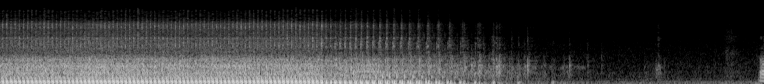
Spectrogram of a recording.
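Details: Mountfield HP454 lawnmower unused in a garden for 4 years, before carburettor clean: runs steadily about three seconds then loses its beat and stutters out off choke; blocked carburettor jets, later fixed by cleaning carb and replacing fuel cap.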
